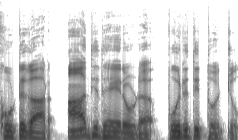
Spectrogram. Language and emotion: Malayalam, neutral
